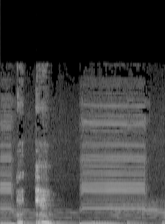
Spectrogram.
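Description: A mobile phone buzzing on vibrate against the papers it lies on, which is the sign of an incoming call. One buzz dies away just after the start. A short sound with a falling pitch follows, and a second buzz stops near the end as the phone is picked up. Soft background music runs under it.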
